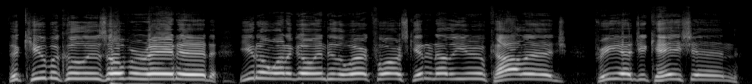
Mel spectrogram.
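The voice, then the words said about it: Imitates another person's voice. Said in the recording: “That's my imitation of him.”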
